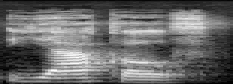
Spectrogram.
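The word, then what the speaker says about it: יעקב: Brian is mentioning Jacob so Jacob in Hebrew is actually Yakov it's not the same name it doesn't sound the same but I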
